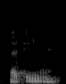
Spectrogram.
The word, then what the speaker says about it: Latine: Latine. There you go. Yes, the E at the end. It's because it's the one that it makes more sense on the Spanish language.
